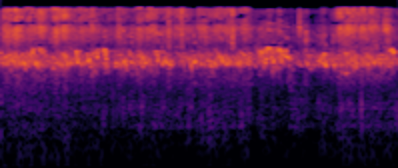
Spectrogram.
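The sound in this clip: Chickens at a poultry farm raising birds for meat in Kunduz fill the air with a dense, continuous chatter of many birds chirping and squawking, steady in level throughout, with no voices.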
